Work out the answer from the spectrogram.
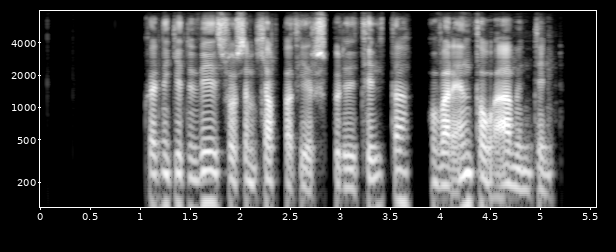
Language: Icelandic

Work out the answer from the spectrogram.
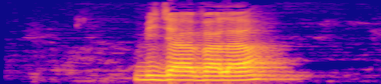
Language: Tem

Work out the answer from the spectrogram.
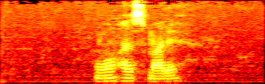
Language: Urdu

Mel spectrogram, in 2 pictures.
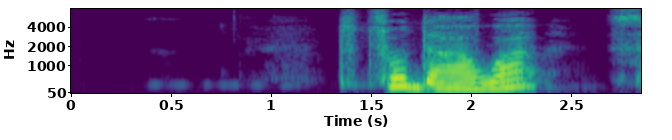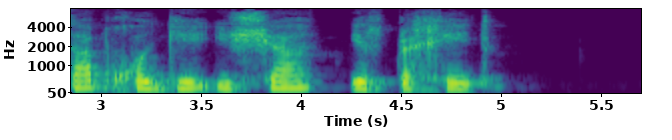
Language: Abkhazian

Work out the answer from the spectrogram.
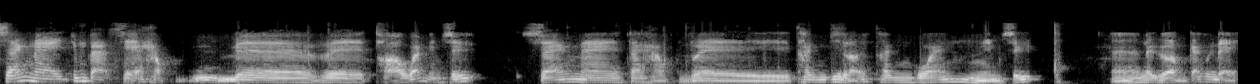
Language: Vietnamese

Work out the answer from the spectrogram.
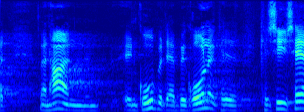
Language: Danish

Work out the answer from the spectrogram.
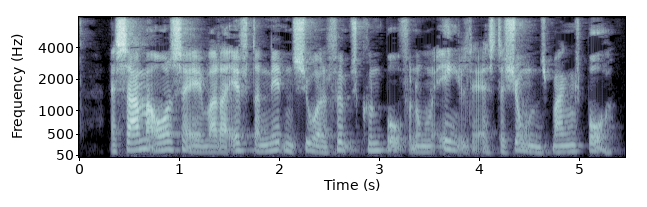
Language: Danish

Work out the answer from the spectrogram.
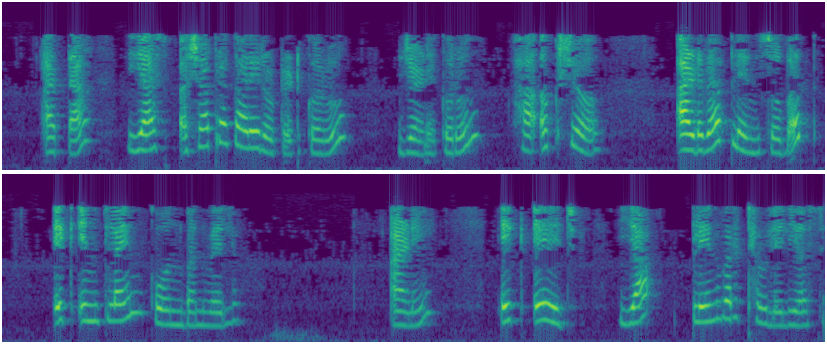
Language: Marathi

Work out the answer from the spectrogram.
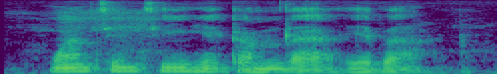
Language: Igbo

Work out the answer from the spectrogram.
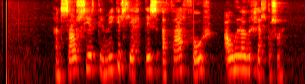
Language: Icelandic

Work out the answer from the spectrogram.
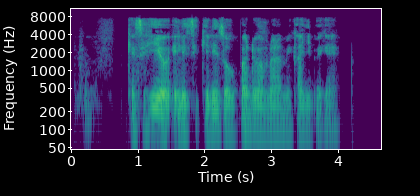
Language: Swahili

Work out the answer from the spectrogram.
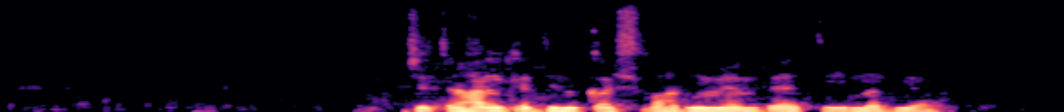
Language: Urdu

